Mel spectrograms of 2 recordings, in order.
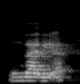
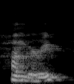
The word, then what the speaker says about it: Hungary: Sorry, because that's how it's said in English, not Hungaria. It's Hungary.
